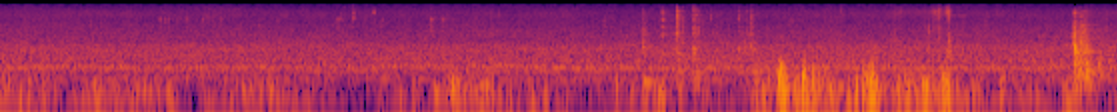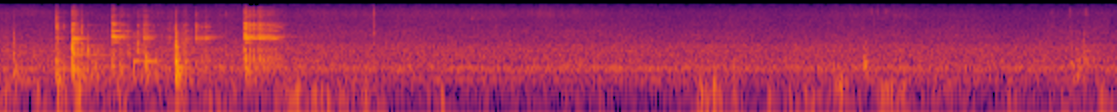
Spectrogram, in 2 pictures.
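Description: Honeybees buzzing steadily around the hives, a constant thin hum. Between about four and seven seconds in, a quick run of clinks and knocks as equipment is handled, loudest near the end of that run.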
